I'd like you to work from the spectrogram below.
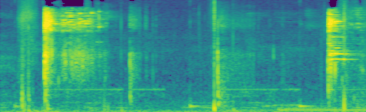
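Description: Glass blocks shattering in Minecraft, two sharp bright breaking crashes about three seconds apart, each a tinkling burst, with faint game sounds in between.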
